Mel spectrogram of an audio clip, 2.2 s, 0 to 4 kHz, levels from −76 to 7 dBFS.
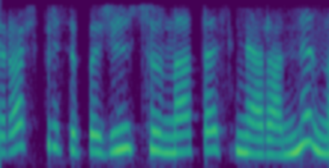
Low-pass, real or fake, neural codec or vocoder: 3.6 kHz; real; none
